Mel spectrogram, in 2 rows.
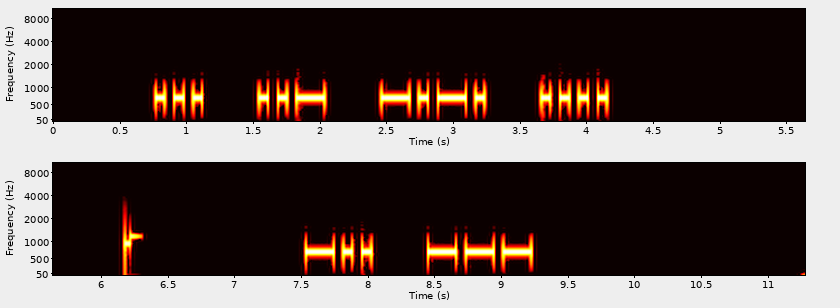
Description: Morse code, heard as a keyed tone, about 17 wpm, spaced as for 12 wpm, 700 Hz. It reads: SUCH DO
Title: 2x Character Spacing - Top 200 Words - 17wpm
